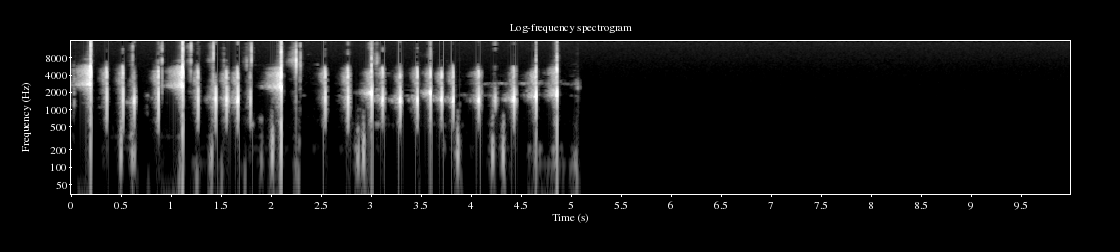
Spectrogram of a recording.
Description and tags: Beatboxer squirrel
audacity, beatboxer, by, made, squirrel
